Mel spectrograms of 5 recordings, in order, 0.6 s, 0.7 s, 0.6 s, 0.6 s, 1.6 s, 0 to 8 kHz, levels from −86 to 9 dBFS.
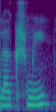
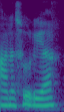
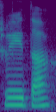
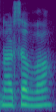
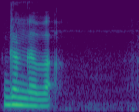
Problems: none marked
